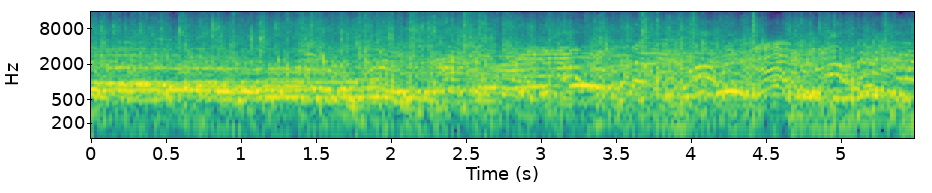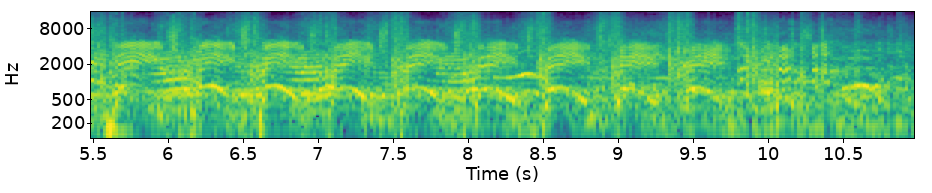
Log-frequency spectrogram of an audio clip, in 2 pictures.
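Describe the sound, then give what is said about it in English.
At a comedy show, the audience chants in unison for an audience member. Loud, rhythmic shouted voices repeat a short phrase, and sharp claps punctuate the chant through its second half. “That might be the first chant for an audience member.”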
